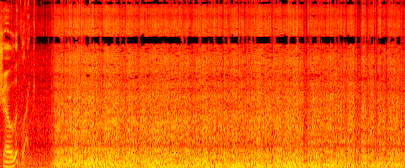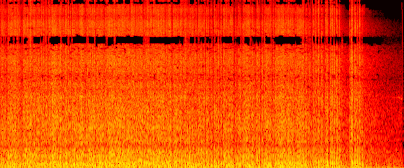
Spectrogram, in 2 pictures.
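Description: Fireworks crackle and pop rapidly in the fire.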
